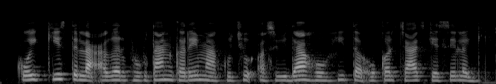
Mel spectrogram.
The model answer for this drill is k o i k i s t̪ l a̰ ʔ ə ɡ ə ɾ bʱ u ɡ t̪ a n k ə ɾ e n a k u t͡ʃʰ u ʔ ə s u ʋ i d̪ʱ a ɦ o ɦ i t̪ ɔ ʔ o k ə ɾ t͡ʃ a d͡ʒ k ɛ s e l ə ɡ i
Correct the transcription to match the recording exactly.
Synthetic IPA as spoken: k o i k i s t̪ l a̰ ʔ ə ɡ ə ɾ bʱ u ɡ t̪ a n k ə ɾ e m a k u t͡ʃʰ u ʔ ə s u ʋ i d̪ʱ a ɦ o ɦ i t̪ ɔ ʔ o k ə ɾ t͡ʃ a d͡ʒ k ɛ s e l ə ɡ i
